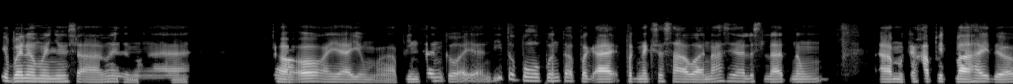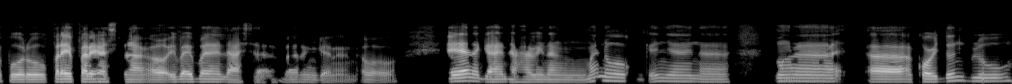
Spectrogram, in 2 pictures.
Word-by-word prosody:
Iba 150 -2 +4
naman 140 -2 +3
yung 140 - -4
sa 115 -3 -1
amin, 130 +1 -4
may 115 -4 -7
mga 105 0 -10 1.2
oo, 135 +4 +5
kaya 125 -1 -1
yung 115 -1 -6
mga - - -7
pinsan 125 +8 -4
ko - - -3
ayan, 470 +1 -5
dito 295 -5 -6
pumupunta 165 -1 -2
'pag 135 -1 -2
aya 125 0 +8
'pag 135 -1 -4
nagsasawa 125 -3 +1
na 130 +4 -2
kasi 150 -2 -6
halos 140 0 -4
lahat 120 0 +2
nung, 125 - -4 0.6
ah, 125 0 +6
magkakapitbahay, 135 +1 +3
di 115 -3 +1
ba, 120 - +2
puro 115 -1 +1
pare-parehas 125 0 +5
lang, 110 0 0
oo, 110 0 +2
iba-iba 125 +1 +1
yung - - -8
lasa 105 +1 -3 0.2
parang 110 -1 -9
ganon, - - -10
oo, - - -8 0.5
kaya 150 +2 +8
naghahanda 120 -4 +1
kami 115 0 -3
ng 110 -1 -3 0.2
manok 165 0 -4 0.2
ganyan, 145 -4 -6
ah, 120 0 -6 0.5
mga, 150 0 -2 0.7
ah, 120 -1 +3
cordon 140 +7 -1
blue 155 +1 -6
125 Hz, 150 wpm, -22 LUFS, 120-145 Hz, 1.2 s, aya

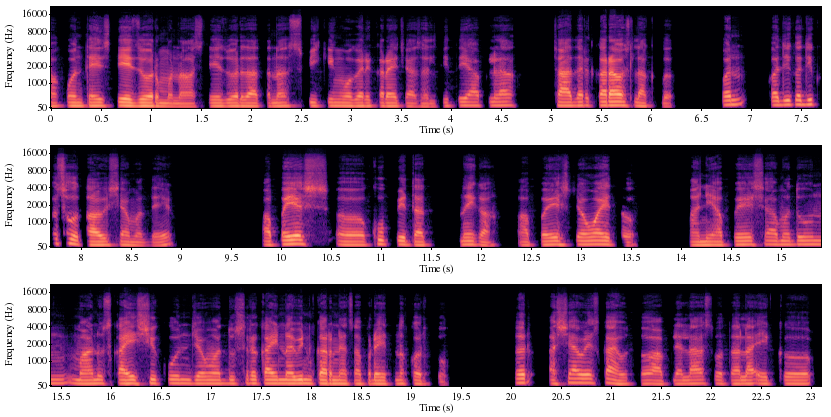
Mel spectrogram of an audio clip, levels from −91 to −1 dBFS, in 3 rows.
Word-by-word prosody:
कोणत्याही 125 0 +1
स्टेजवर 125 0 +5
म्हणा, 110 -2 -1
स्टेजवर 120 +2 -1
जाताना 120 0 0
स्पीकिंग 125 +1 -4
वगैरे 120 0 +1
करायची 120 -1 0
असेल, 105 -1 -5
तिथे 125 +3 -4
आपल्याला 140 +2 -2 0.4
सादर 135 +1 +3
करावंच 145 -1 +7
लागतं. 120 -1 -4 0.5
पण 170 +3 +2 0.3
कधी-कधी 170 +3 +1
कसं 180 0 -4
होतं 130 -5 +1
आयुष्यामध्ये, 120 -1 -1 1.0
अपयश 150 +4 +5 0.2
अ, 135 - -3 0.3
खूप 155 -1 -2
येतात 125 -4 +1 0.3
नाही 135 0 +1
का. 120 -4 -2 0.3
अपयश 130 +2 -1
जेव्हा 140 +1 +3
येतं 125 -6 -2 0.6
आणि 125 +1 +1
अपयशामधून 140 +3 -1 0.3
माणूस 135 0 +1
काही 140 0 +5
शिकून 145 +2 -1
जेव्हा 135 0 +1
दुसरं 135 +2 -1
काही 140 0 +5
नवीन 140 0 +4
करण्याचा 135 -2 +3
प्रयत्न 130 0 -1
करतो, 125 -2 -5 0.7
तर 165 +1 +4 0.2
अशा 130 +5 +1
वेळेस 160 -2 +2
काय 155 -3 +3
होतं, 125 +1 -4
आपल्याला 130 +2 -1
स्वतःला 130 0 -2
एक 130 0 -5
अ, 130 0 +1
130 Hz, 125 wpm, -24 LUFS, 120-140 Hz, 1.0 s, करावंच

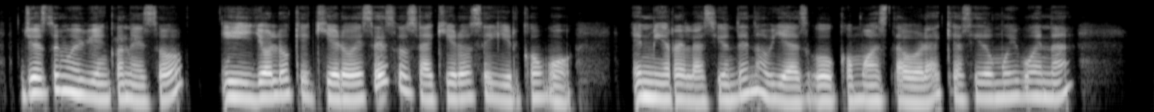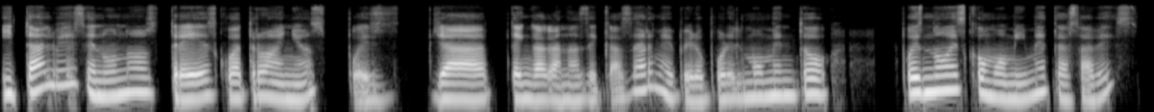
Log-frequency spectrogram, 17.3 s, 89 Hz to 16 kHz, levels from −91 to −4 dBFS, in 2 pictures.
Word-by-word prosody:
yo 210 +2 +4
estoy 220 +3 0
muy 225 -3 +4
bien 175 -3 0
con 175 0 -2
eso, 165 - -1 0.3
y 180 -1 +3
yo 180 +1 +6
lo 195 +2 0
que 195 -2 -5
quiero 170 -1 +3
es 175 +1 0
eso, 185 +9 +1
o - - -1
sea, 170 -6 -1
quiero 175 +2 -1
seguir 165 -4 -4
como 180 -5 -2 0.4
en 185 +1 +3
mi 175 -1 +3
relación 160 0 -2
de 205 +5 -1
noviazgo 155 -6 0
como 160 0 -3
hasta 160 -1 -3
ahora 145 +1 0
que - - -6
ha - - -4
sido 175 +2 -3
muy 180 +1 -2
buena 190 +3 -2 0.6
y 210 0 +1
tal 255 +10 +4
vez 320 -2 -4
en 195 -2 +3
unos 220 +3 +1
3, 170 +3 +4
4 180 0 -1
años, 175 +4 -2
pues, 165 +3 -5 0.3
ya 170 -1 +5 0.2
tenga 170 -1 +2
ganas 160 0 -2
de - - -5
casarme, 245 -5 -3
pero 150 -4 -2
por 170 +1 -2
el 175 - -4
momento, 195 +2 +1 0.5
pues, 220 0 +5
no 235 +2 +6
es 255 - -1
como 190 -5 +1
mi 170 +1 -2
meta, 195 -5 -2
¿sabes? 190 - -6
180 Hz, 195 wpm, -22 LUFS, 165-205 Hz, 0.6 s, yo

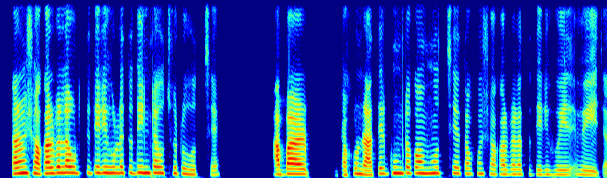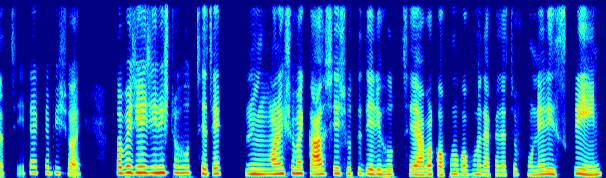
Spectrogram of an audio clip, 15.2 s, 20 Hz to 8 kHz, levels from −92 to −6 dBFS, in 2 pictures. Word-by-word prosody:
কারণ 255 +3 +8
সকালবেলা 255 +3 +7
উঠতে 260 +1 -8
দেরি 270 0 +2
হলে 265 0 +2
তো 270 - -3
দিনটাও 270 0 +4
ছোটো 250 -2 -4
হচ্ছে। 190 -1 -11 0.8
আবার 225 +1 +9 0.5
যখন 185 +6 -4
রাতের 240 +6 +1
ঘুমটা 260 0 +3
কম 255 -1 +5
হচ্ছে, 255 +1 -5 0.2
তখন 235 0 -6
সকালবেলা 210 0 -4
তো - - -23
দেরি 200 0 -8
হয়ে 195 0 -5 0.2
হয়েই 180 -4 -5
যাচ্ছে 130 0 -16
এটা 265 - -16
একটা 270 0 -14
বিষয়। 250 - -8 0.5
তবে 260 +2 0
যেই 275 0 +2
জিনিসটা 275 +1 0
হচ্ছে 275 -3 -8
যে 235 - 0 0.4
উম 220 -1 0 0.2
অনেক 230 +1 +1
সময় 250 -1 0
কাজ 205 +2 +5
শেষ 245 -1 -4
হতে 230 0 -10
দেরি 210 0 -2
হচ্ছে। 205 0 -13
আবার 195 +2 -2
কখনো, 210 +4 -5
কখনো 205 +1 -8
দেখা 190 +1 -13
যাচ্ছে 195 +2 -12
ফোনের 195 +3 -7 0.2
স্ক্রিন 215 -6 -2
235 Hz, 180 wpm, -23 LUFS, 200-260 Hz, 0.8 s, আবার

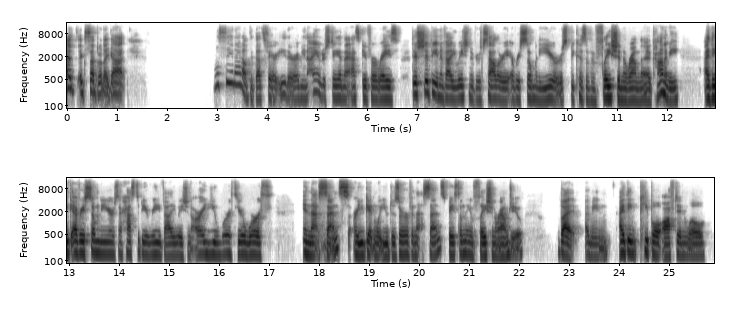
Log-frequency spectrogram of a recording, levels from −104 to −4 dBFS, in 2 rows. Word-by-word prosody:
Ac 295 -3 +3
accept 220 0 -1
what 205 - -4
I - - -2
got. - - -2 1.8
Well 345 +3 -9
see, 365 +4 -5
and 395 - -5
I 365 - -5
don't 175 - -4
think 160 - -11
that's 160 0 -5
fair 165 -3 -5
either, 195 -5 -6
I 160 - -6
mean, 160 0 -9
I 235 - -4
understand 170 -4 -4
that 155 - -4
asking 160 +1 -5
for 160 0 -4
a 155 - -2
raise 155 -1 -1 0.2
there 200 0 +2
should 220 +3 +4
be 215 -3 +1
an 180 - -4
evaluation 165 +1 -2
of 155 - -11
your 150 0 -8
salary 160 -2 -2
every, 155 -1 -5
so 160 +1 +1
many 155 -2 -7
years 150 0 -2
because 155 0 -6
of 150 -2 -9
inflation 165 +2 +3
around 145 0 -1
the 145 -1 -2
economy. 155 - 0 0.5
I 165 - +7
think 165 0 +4
every, 165 -1 +5
so 165 +2 +3
many 160 -1 0
years 155 -1 -2
there 155 -1 -6
has 160 0 -2
to - - -6
be 155 - -3
a 150 - -3
reevaluation 145 -1 -2
Are 160 - -2
you 155 -1 -2
worth 155 +1 -4
your 155 0 +2
worth 150 -1 0 0.6
in 160 -3 +2
that 145 - +1
sense? 205 +3 +5
Are 155 - +2
you 150 0 +6
getting 150 - +2
what 145 - -1
you 140 - +2
deserve 155 +2 0
in 155 - -3
that 145 - -4
sense 185 +8 +1
based 150 +1 0
on 160 - -1
the 160 - -2
inflation 145 0 +1
around 140 +1 +1
you? 75 - -4 0.7
But, - - +5 0.2
I 150 - -1
mean, 140 - -6 0.2
I 165 - +7
think 165 -1 +3
people 165 -5 +3
often 140 +2 +2
will 70 0 -1
155 Hz, 195 wpm, -23 LUFS, 150-165 Hz, 1.8 s, I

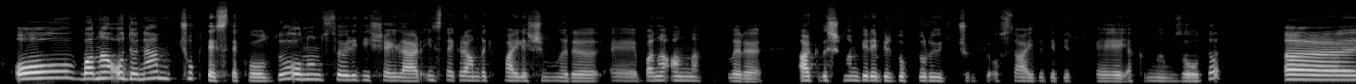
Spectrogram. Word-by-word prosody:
O, 295 +3 +7
bana 270 +2 +6
o 280 -2 +2
dönem 270 +2 +1
çok 275 0 -7
destek 175 -1 +1
oldu. 165 +8 -2
Onun 235 -2 +1
söylediği 210 -3 -2
şeyler, 175 -5 -2
Instagram'daki 195 -2 -6
paylaşımları, 170 -4 -5
eee, 85 -2 -11
bana 195 +1 -2
anlattıkları, 160 -6 -6 0.4
arkadaşımın 190 0 0
bire 190 -2 0
bir 175 -3 -4
doktoruydu 175 -3 -6
çünkü, 150 - -14
o - - -18
sayede 80 -1 -9
de - - -14
bir, - - -15 0.2
eee, 150 -1 -8 0.2
yakınlığımız 160 0 -15
oldu. 160 - -3 0.6
Aaa, 220 -2 +6
190 Hz, 125 wpm, -22 LUFS, 165-230 Hz, 0.6 s, O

